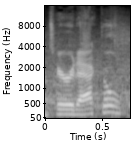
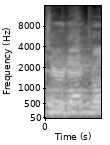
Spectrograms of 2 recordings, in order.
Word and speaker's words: pterodactyl: So the the P and pterodactyl isn't silent. It's just that Yeah.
